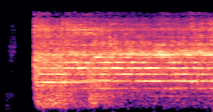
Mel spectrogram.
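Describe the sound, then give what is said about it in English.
A voice imitates a Hydro Flask metal water bottle dropped on the floor during a prelim exam, echoing through the whole hall: an abrupt clang followed by a bright, hissy ringing tone held steadily for about two seconds, like an echoing metallic reverberation. “Someone dropped a hydro flask on the floor. I kid you not, it echoed through the whole fucking hall. It sounded like this.”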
